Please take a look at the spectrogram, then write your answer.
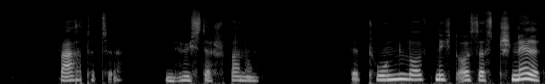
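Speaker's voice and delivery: ordinary delivery, nothing marked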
